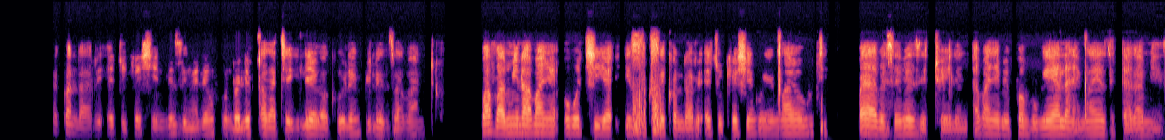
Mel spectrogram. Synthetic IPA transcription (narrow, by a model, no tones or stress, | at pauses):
isɛkʰɔndʱariʔe̥d͡ʒ̥ʱukʰetʼiɔnliziŋɛleɱfundʱɔliǃaɣatʰeɣilɛjɔɣakʰṵluempʼilwenizaβaːntʼu | βavamilaβaɲɛʔuɣut͡ʃʼija | isisɛkʰɔndʱarḭʔe̥d͡ʒ̥ʱukʰetɔnɣuŋɛŋ͡ǁajoɣutʰi | βajaβɛsɛβezitʰwɛlenia̰βaɲɛβɛpʰombʱuɣɛlaŋɛ̰ŋ͡ǁajezid̥ʱaɣamiːzi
